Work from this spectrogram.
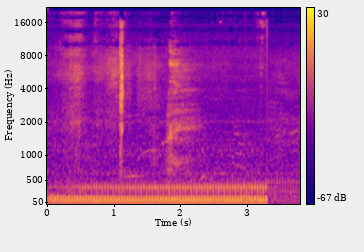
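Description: A Honda Accord (2018–2023) idling with its active exhaust valve open, a steady deep pulsing rumble close by with brief noises over it, dropping suddenly to a quieter drone near the end.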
